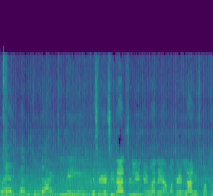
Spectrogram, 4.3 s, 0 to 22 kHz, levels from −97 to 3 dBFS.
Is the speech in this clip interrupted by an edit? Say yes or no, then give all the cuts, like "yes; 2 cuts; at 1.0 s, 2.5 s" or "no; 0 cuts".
no; 0 cuts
